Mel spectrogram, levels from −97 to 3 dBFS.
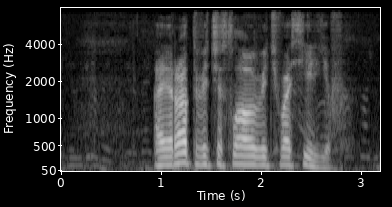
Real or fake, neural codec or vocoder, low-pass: real; none; 7.2 kHz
